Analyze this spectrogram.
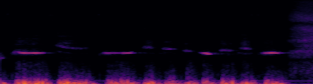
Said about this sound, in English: And there's one guy who whistles the same theme, you know.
